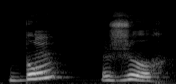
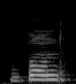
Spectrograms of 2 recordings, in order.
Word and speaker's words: bonjour: And the J is pronounced like the S in English word leisure. So no D sound here. Bonjour not bond just bonjour.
